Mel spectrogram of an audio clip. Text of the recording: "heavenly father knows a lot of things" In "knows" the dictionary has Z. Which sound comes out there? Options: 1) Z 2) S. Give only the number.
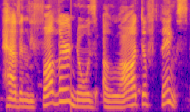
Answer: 1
